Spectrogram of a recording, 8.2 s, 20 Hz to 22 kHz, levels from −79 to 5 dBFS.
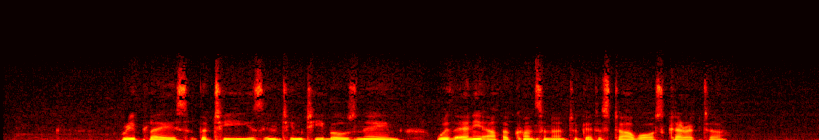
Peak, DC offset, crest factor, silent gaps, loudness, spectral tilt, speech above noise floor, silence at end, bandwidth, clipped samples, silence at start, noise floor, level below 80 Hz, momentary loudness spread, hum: -6 dBFS; under 0.1%; 18 dB; none; -25 LUFS; -6.5 dB/octave; 35 dB; 0.95 s; 12.5 kHz; under 0.1%; 1.2 s; -59 dBFS; -54 dBFS; 8 LU; none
